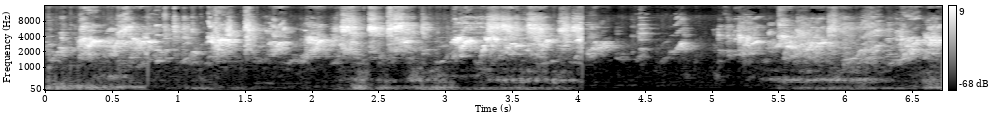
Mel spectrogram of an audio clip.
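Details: Budgerigar chatter in loud bursts of squeaky chirps and buzzy warbles, broken by short near-silent gaps, with faint low rustling underneath.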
